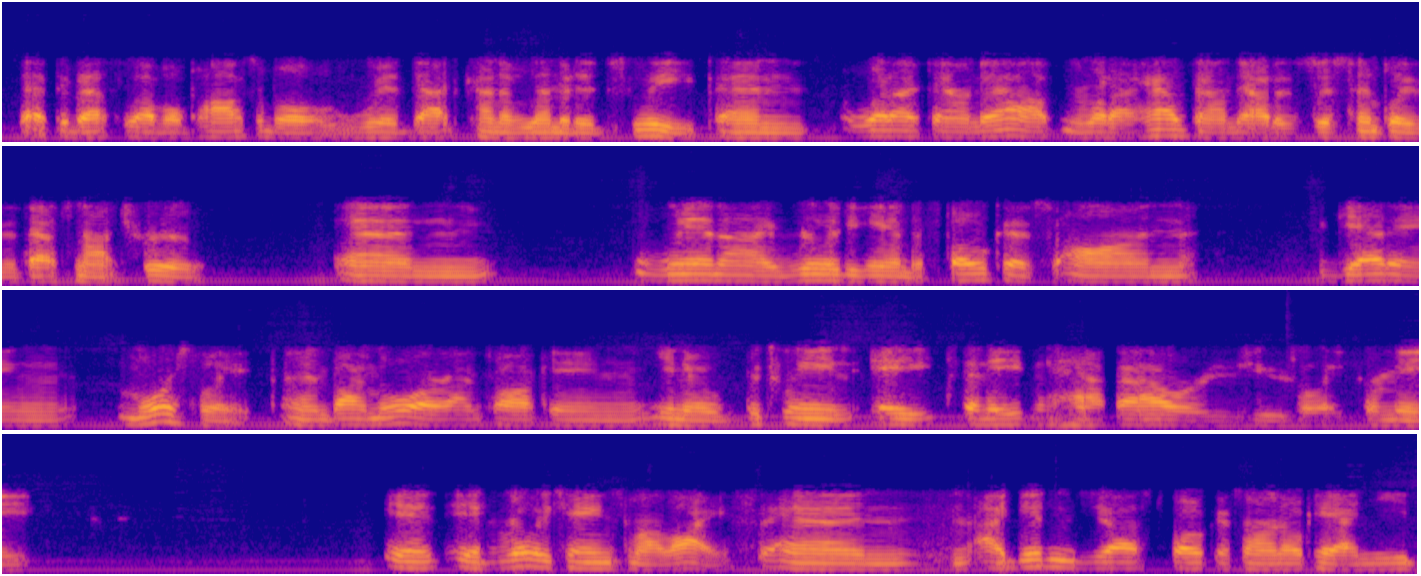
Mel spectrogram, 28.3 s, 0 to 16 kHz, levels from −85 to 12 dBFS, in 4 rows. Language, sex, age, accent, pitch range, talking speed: English, male, 50-69, American, 95-110 Hz, 155 wpm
